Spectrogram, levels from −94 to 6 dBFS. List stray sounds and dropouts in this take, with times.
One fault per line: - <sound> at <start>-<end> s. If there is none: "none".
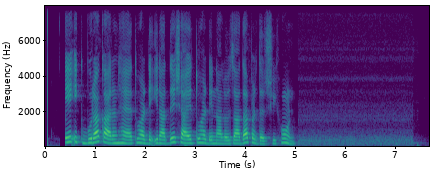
none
